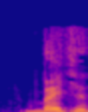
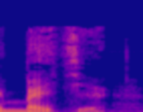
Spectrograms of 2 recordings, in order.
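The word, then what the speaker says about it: Bette: Бетти Дэвис была мятежницей с первых своих лет. Она даже имя свое стала писать на французский манер, так что, строго говоря, его надо произносить «Бет», а не «Бетти», что иногда вне Америки и делалось, кажется, именно в послевоенном Советском Союзе.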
